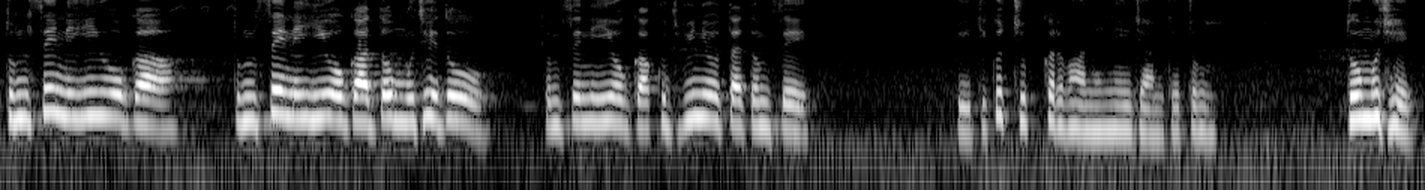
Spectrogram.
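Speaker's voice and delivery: put-on wife scorns husband and takes the baby from him; scornful wife. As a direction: belittle him and grab the baby. Sakshi taking baby, scornful.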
